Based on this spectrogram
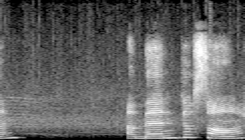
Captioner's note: people cheering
